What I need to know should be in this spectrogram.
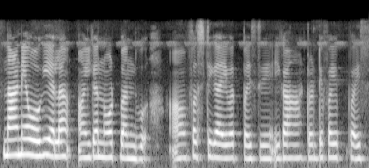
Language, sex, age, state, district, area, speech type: Kannada, female, 18-30, Karnataka, Davanagere, rural, spontaneous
